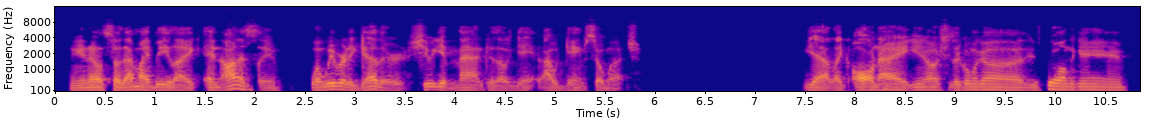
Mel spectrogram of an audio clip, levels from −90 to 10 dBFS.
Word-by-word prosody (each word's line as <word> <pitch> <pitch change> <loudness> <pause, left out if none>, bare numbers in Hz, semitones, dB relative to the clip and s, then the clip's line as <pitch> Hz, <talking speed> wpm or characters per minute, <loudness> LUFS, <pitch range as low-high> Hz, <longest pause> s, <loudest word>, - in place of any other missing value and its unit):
And 95 - -5
you 100 - +1
know, 115 +1 +4
so 105 - +1
that 115 +4 +4
might 115 -3 +2
be, 115 -1 +1
like 95 -3 -1
and, 110 -2 -1
honestly, 95 0 +2 0.3
when 115 0 -1
we 130 +3 +5
were 135 -2 +3
together, 105 -4 -1
she 125 - -2
would 125 - -1
get 125 - +1
mad, 100 -1 -4
'cause 95 - -8
I - - -4
was 90 -1 -10
ga 100 +2 -9
I 95 - -3
would 95 -3 -9
game 100 -3 -6
so - - -4
much. - - -12 1.6
Yeah, - - 0
like, - - -4
all - - +6
night, 105 - +2
you 120 +2 -3
know, 120 0 0
and 120 - -5
she's 115 - -8
like, 110 - -3
"Oh 125 - -1
my 125 - -2
god. 115 -4 0
You're 105 +1 -7
still 130 +5 +4
on 125 - +2
the - - -3
game." 120 -3 -4
110 Hz, 245 wpm, -22 LUFS, 100-120 Hz, 1.6 s, all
